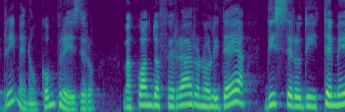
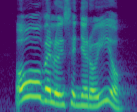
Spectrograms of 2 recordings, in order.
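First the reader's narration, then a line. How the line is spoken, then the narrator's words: Man exclaiming. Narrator (Italian): egli esclamò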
